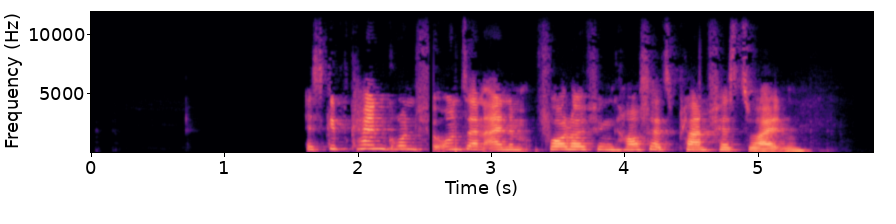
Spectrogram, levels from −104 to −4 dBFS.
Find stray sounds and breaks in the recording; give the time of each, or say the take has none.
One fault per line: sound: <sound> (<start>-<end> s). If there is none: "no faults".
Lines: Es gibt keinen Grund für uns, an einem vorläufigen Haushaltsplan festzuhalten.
sound: dropout (2.5-2.6 s)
